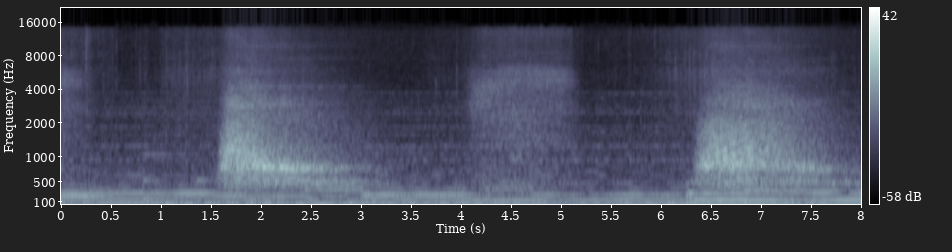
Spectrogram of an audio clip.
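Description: A woman breathing audibly through paced yoga breaths: two loud exhales, about a second and a half in and again about six seconds in, with a softer inhale between. Soft background music with sustained chords plays underneath.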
